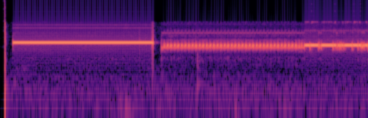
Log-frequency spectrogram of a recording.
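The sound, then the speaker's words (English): A lightning-round sound effect plays alone: a loud, steady high-pitched electronic tone that breaks off briefly after about a second, then resumes with a slightly wavering, buzzy edge until the end. “Cue lightning sound effect.”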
